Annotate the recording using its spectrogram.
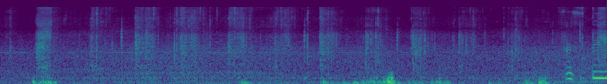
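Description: Footsteps of a person walking, a string of irregular soft thumps mixed with rustling from a handheld phone. A woman's voice starts near the end.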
